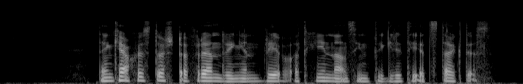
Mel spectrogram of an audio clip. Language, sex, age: Swedish, male, 25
